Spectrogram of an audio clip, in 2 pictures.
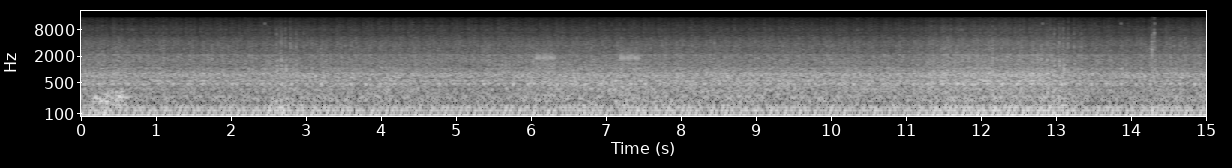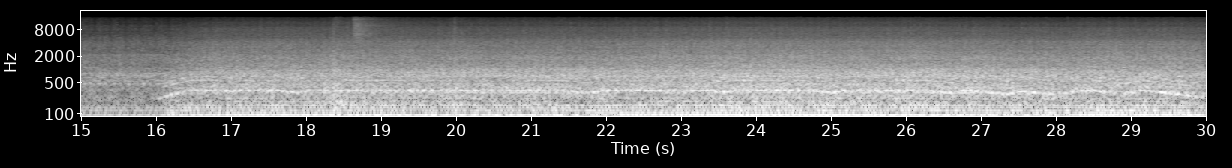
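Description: A truck engine idles with a low steady rumble.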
